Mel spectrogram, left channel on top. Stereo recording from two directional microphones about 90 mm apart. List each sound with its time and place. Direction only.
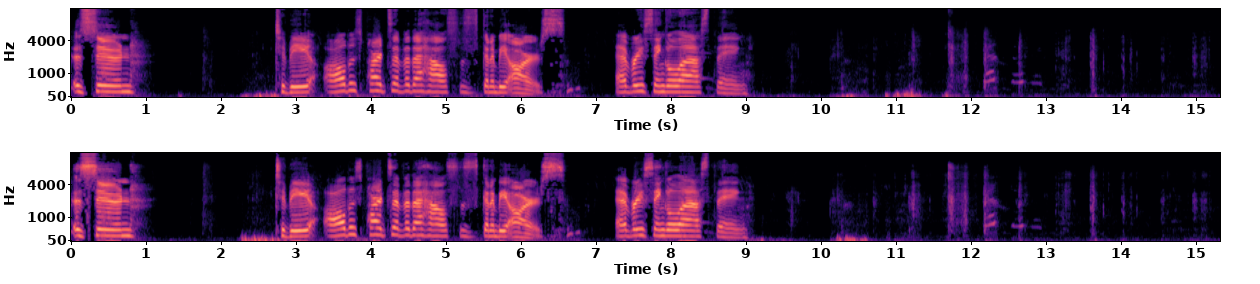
0.0 s speech: 20° right (ahead or behind)
0.4 s speech: 10° right (ahead or behind)
2.7 s a woman's voice: centre (ahead or behind)
7.2 s a woman's voice: 15° left (ahead or behind)
8.4 s a woman's voice: 5° left (ahead or behind)
13.6 s a sound: 90° right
